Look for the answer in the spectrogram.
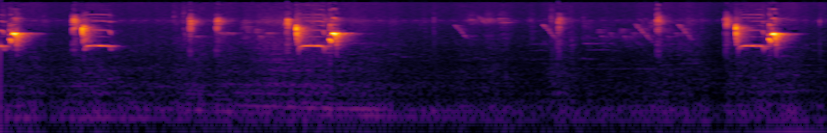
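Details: High, piercing chirps from a fighting prinia, used as a training recording for caged birds, come in separated bursts with a lower whistled tail, and faint ticking notes between them in near silence.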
